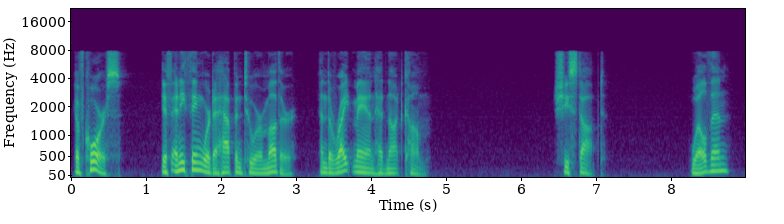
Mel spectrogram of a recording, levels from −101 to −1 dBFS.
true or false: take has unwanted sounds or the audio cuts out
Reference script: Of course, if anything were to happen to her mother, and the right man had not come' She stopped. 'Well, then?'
false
